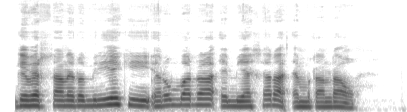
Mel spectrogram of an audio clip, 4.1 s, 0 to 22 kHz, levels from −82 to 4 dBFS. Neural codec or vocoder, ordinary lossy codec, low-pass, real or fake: none; none; none; real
